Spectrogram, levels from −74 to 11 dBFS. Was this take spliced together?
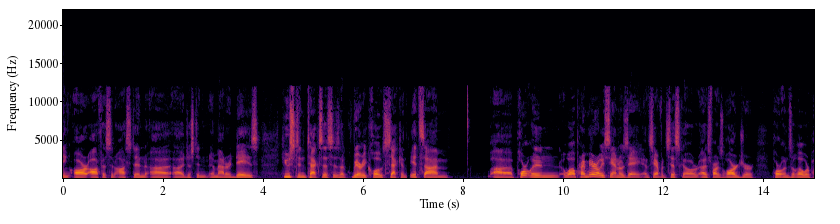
yes; 2 cuts; at 4.3 s, 6.9 s

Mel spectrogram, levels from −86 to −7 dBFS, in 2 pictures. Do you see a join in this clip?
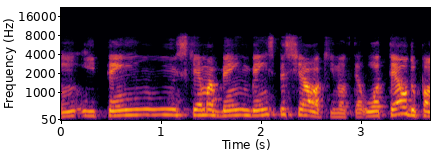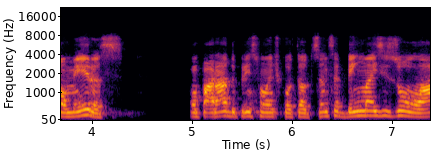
no; 0 cuts

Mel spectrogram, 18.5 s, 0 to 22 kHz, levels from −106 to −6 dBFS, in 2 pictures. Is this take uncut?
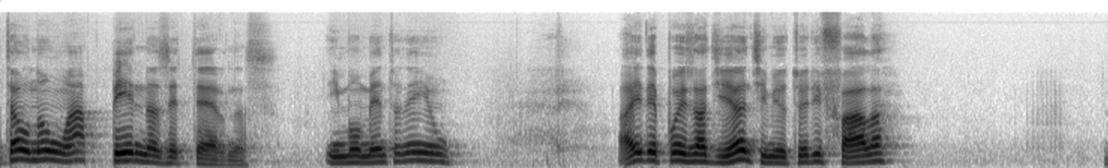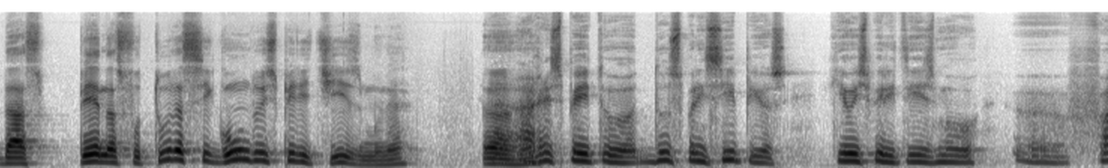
no; 1 cut; at 13.1 s

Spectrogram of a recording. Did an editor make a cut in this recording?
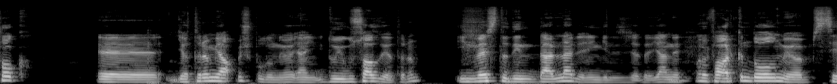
yes; 1 cut; at 1.6 s

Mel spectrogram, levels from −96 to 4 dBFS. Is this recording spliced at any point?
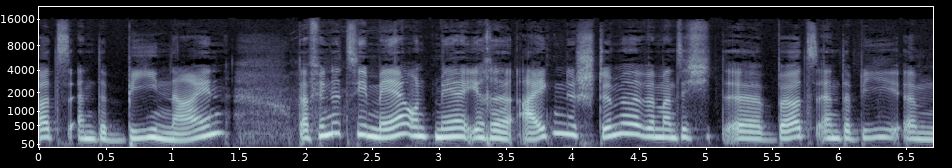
yes; 1 cut; at 1.9 s

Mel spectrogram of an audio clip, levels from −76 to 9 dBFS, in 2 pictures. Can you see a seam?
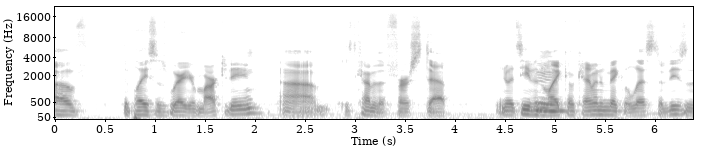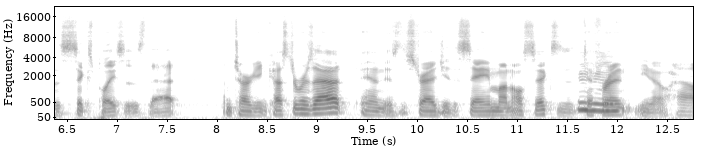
no; 0 cuts

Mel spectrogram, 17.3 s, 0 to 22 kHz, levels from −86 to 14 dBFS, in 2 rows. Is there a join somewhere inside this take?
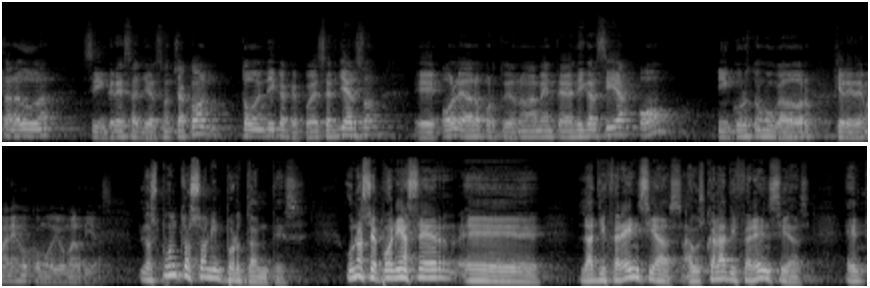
no; 0 cuts

